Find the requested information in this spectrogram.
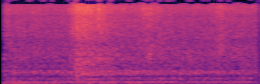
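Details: Honey bees at a village hive in India while natural honey is being collected, giving a steady, low droning buzz that runs throughout, with a soft rush of broadband noise over it.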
